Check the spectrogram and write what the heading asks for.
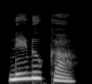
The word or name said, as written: ನೀಟುಗ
